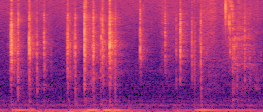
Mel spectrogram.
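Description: Quick bursts of keystrokes on a computer keyboard while C++ code is entered, clicking in uneven clusters with short pauses, close and clear with no talk.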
